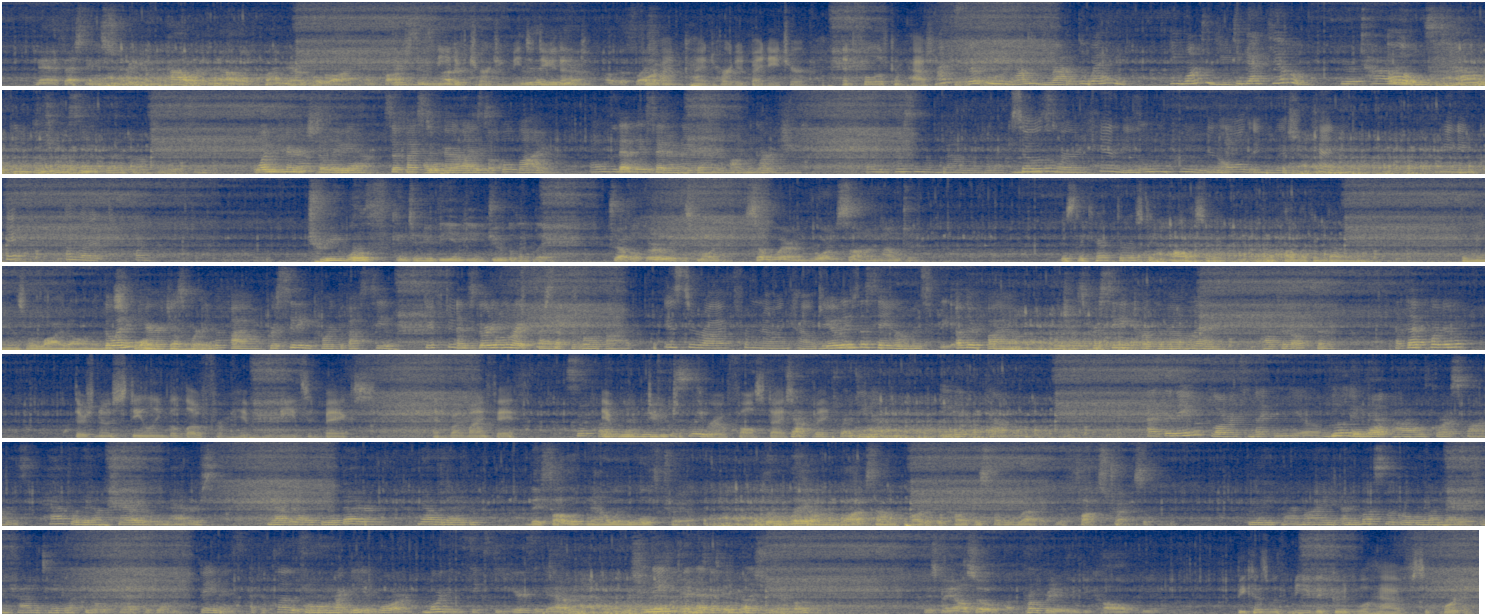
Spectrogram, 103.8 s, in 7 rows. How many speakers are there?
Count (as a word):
nine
